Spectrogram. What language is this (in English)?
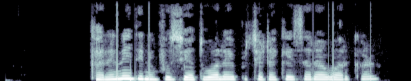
Pashto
